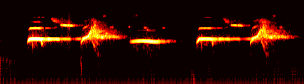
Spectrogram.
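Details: Male Northern Bobwhite in Missouri giving its clear whistled bob-WHITE in spring, a level note then a sharply rising one, sung twice about two seconds apart.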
